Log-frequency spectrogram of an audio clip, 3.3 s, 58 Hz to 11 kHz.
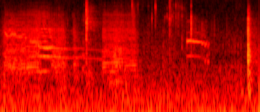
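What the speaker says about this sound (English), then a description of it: "Oh, freaking cat. It's always a cat." A cat meows in a scene from the 1976 film Logan's Run, a few drawn-out mews over a hissy background with faint ticking, fairly close and moderately loud.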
